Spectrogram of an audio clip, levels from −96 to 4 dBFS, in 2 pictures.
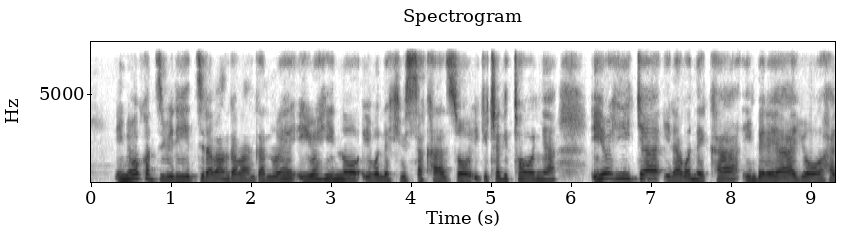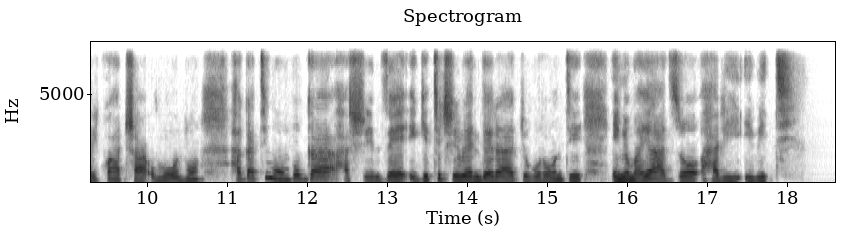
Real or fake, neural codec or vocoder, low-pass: fake; codec, 16 kHz, 4 kbps, FreqCodec, smaller model; 7.2 kHz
